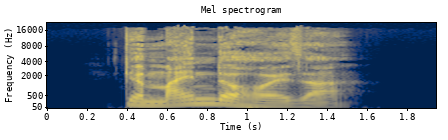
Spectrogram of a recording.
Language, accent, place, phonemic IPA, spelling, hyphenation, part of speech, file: German, Germany, Berlin, /ɡəˈmaɪ̯ndəˌhɔɪ̯zɐ/, Gemeindehäuser, Ge‧mein‧de‧häu‧ser, noun, De-Gemeindehäuser.ogg
- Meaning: nominative/accusative/genitive plural of Gemeindehaus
